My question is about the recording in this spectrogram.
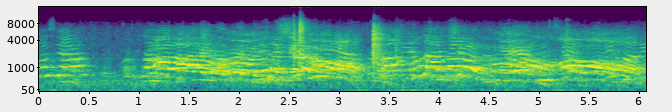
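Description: Women's high, excited voices talking over each other in a lively greeting, with a couple of short sharp clicks near the middle.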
